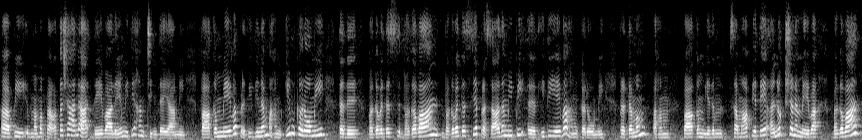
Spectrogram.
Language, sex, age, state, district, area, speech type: Sanskrit, female, 45-60, Karnataka, Hassan, rural, spontaneous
